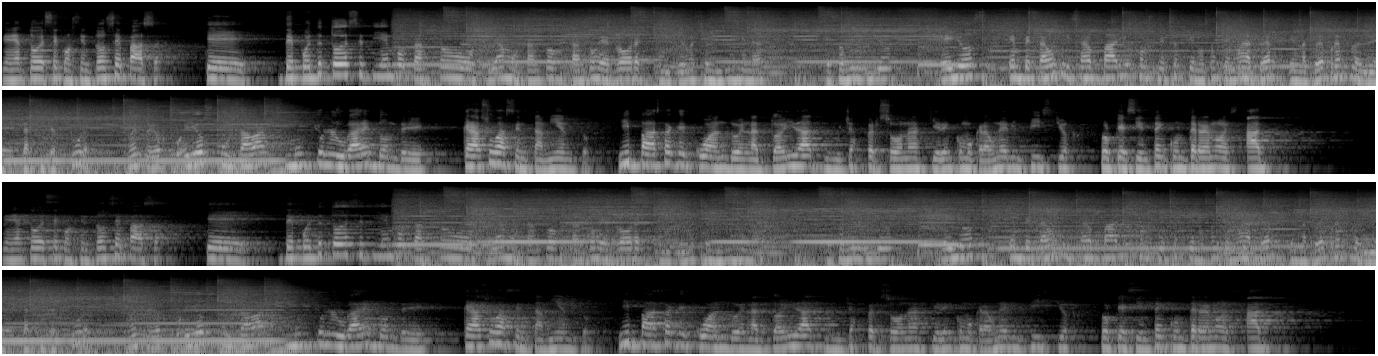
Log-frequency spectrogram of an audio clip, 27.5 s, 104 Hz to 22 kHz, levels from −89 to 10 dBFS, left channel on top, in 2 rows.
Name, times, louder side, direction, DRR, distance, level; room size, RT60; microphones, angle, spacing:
voice 1, 0.0-1.6 2.0-2.5 2.8-7.7 8.2-9.0 9.4-14.7 15.0-18.0 18.4-19.6 19.9-24.5 24.7-26.4, left 5 dB, 55° left, 14 dB, 0.3 m, -32 dB
sound 1, 3.9-16.5, right 1 dB, 15° left, 1.0 m, -34 dB
8.5 x 4.0 x 5.4 m, 1.2 s
head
